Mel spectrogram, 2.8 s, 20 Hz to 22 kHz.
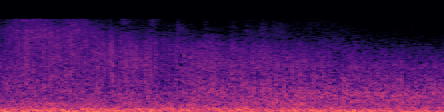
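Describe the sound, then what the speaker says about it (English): A sustained explosion from an aerial combat game in Ace Combat 7, a dense broadband rumble and blast roar holding loud and steady throughout with no voices. "Did you see that explosion?"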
